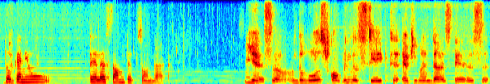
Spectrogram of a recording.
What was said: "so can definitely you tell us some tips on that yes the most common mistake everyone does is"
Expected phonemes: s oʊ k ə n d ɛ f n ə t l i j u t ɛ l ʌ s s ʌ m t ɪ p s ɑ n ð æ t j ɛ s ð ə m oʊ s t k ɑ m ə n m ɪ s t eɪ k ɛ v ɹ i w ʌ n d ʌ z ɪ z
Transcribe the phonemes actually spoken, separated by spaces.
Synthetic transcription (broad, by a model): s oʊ k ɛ n j u t ɛ l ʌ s s ʌ m t ɪ p s ɑ n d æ t j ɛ s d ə m oʊ s t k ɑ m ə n m ɪ s t eɪ k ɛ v ɹ i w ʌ n d ʌ z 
